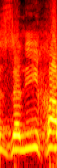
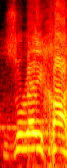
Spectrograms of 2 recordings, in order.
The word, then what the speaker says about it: زلیخا: یہاں علماء کہتے ہیں کہ یہ زلیخا بروزن حسینہ ہے کہ وہ اتنی خوبصورت تھی کہ اس دور میں کوئی لڑکی اتنی خوبصورت نہیں تھی. بہرحال تحقیق یہ ہے کہ ان کا نام کا صحیح تلفظ زلیخا ہی ہے، زلیخا ہی ہے.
